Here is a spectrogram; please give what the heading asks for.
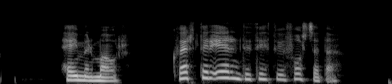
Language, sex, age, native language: Icelandic, female, 30-39, Icelandic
